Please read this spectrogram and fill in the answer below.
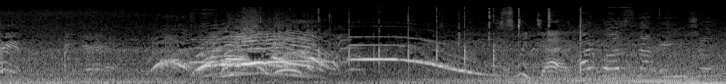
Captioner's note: audience cheers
